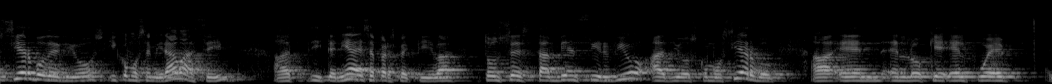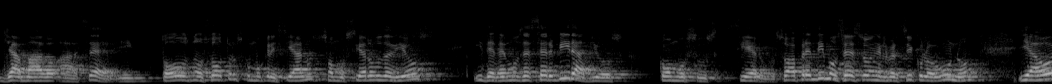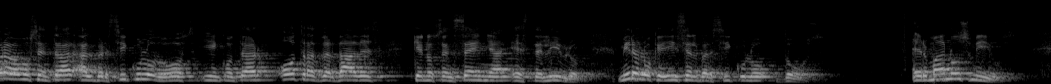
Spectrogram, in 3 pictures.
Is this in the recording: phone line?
no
